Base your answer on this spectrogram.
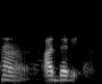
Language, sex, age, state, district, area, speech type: Kannada, female, 18-30, Karnataka, Gadag, urban, conversation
